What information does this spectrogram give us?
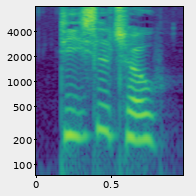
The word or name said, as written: dieseltog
